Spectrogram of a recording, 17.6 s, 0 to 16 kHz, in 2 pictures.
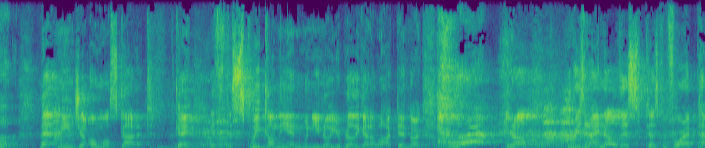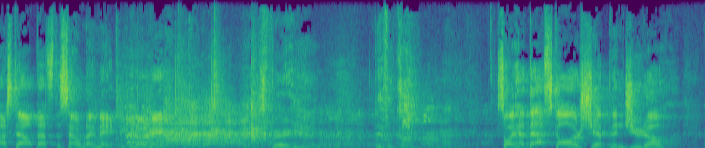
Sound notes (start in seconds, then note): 9.9 audience laughing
